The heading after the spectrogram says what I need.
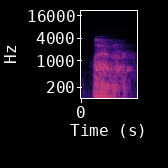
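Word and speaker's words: Lanark: your uh home properly is it lanar or lanar what's the best way to say it lanarch yeah lanarch yeah so tell us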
